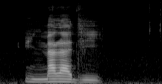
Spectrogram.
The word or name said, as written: une maladie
